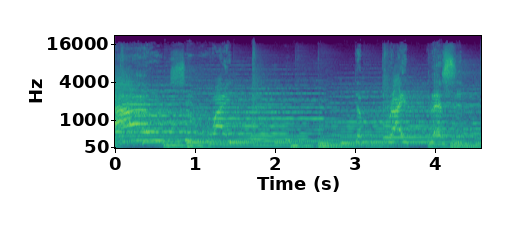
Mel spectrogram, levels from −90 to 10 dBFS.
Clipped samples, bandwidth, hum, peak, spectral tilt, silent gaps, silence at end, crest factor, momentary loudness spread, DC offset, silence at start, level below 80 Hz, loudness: under 0.1%; 18 kHz; none; -2 dBFS; -3.5 dB/octave; none; 0 s; 16 dB; 9 LU; under 0.1%; 0 s; -40 dBFS; -18 LUFS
